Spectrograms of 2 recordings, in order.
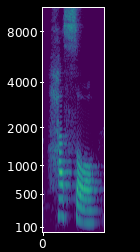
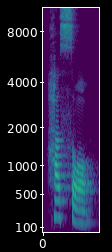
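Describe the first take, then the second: First: The T sound in the middle is silent. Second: The T sound in the middle is silent.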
